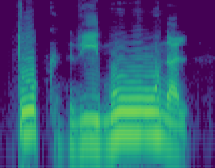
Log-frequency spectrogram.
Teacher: Kaf we read in light sound. Mim we long due to waw madda. Ra we read in light sound again.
